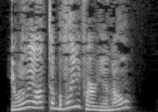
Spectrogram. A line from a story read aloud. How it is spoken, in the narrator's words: the canary spoke in his tiny piping voice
